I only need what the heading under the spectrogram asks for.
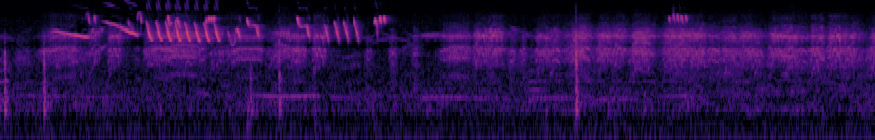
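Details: Rufous-collared sparrow in Entre Ríos woodland, Argentina, sings high slurred whistles and a quick run of repeated notes ending in a short trill, over a steady insect-like hiss.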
